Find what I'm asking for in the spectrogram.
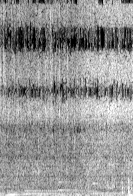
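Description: Green chili paste sizzles and fries in a pan of mutton curry, a dense, steady hiss with faint stirring and no talk.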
